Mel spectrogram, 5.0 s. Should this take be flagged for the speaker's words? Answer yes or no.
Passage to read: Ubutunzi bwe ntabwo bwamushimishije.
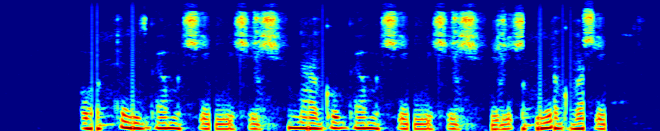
yes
